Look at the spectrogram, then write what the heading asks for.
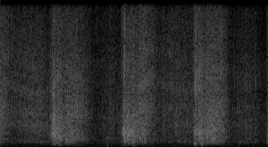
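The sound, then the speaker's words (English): Three slow, crunchy footsteps pressing into gritty sand in a sand pit, used to imitate footsteps in snow, each a broad hissing crunch evenly spaced about three-quarters of a second apart, standing alone with no voices. “Other times, they'll just use the sand in their sand pit.”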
